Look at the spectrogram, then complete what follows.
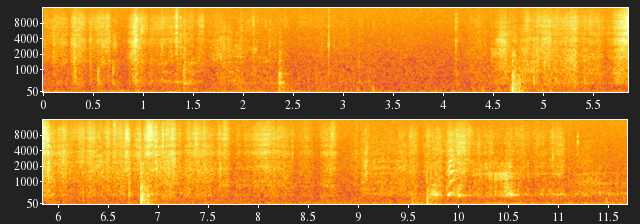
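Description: Faint rustling of a paper towel and gloved hands handling a fiberglass rocket body while wiping epoxy, with a few brief knocks about five and seven seconds in and again near the end.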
